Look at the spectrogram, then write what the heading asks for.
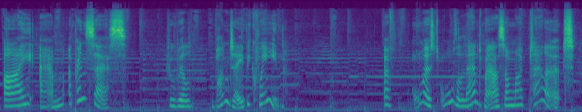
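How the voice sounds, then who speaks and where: A woman's voice: fairly high pitch, big pitch swings, slow pace, faint music behind. A woman playing a prim, proper and blunt young princess in an improvised in-character livestream. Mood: firm, polite. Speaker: co-host reading viewer messages.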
